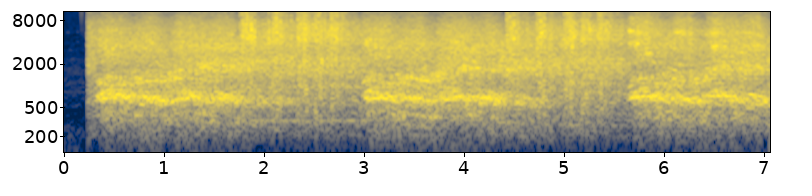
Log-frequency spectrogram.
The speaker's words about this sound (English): Right, you hear that? The crowd's booing.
